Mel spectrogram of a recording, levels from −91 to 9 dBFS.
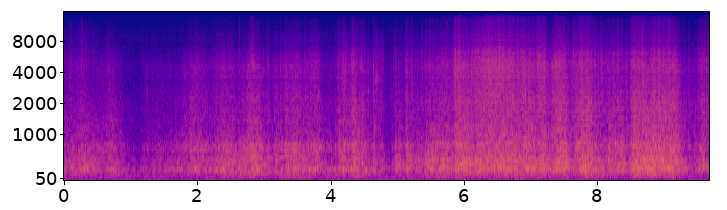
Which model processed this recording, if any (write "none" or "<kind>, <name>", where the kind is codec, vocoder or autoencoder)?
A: none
